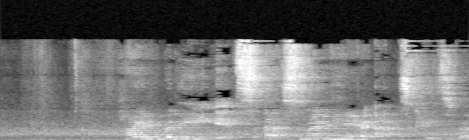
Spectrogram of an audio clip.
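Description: A woman speaks cheerfully, close by, in a small echoing room.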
